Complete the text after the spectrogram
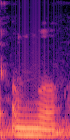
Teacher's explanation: अंग एक ऐसा होता है जो नाक और मुख दोनों के द्वारा बोला जाता है। नाक और मुख दोनों से मिलाकर बोला जाता है, वो आपका अनुनासिक हो जाता है।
